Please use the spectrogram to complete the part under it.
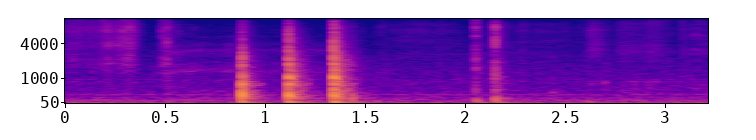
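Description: Cards and a small box knock and tap as they are handled.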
